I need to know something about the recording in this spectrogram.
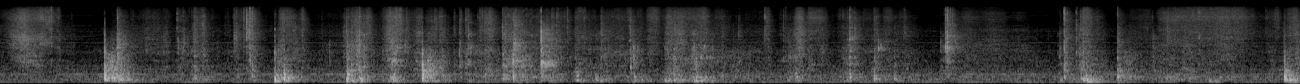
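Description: Packing tape screeches as it is pulled off a dispenser.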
